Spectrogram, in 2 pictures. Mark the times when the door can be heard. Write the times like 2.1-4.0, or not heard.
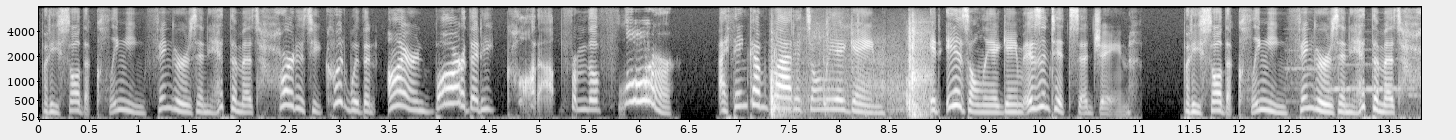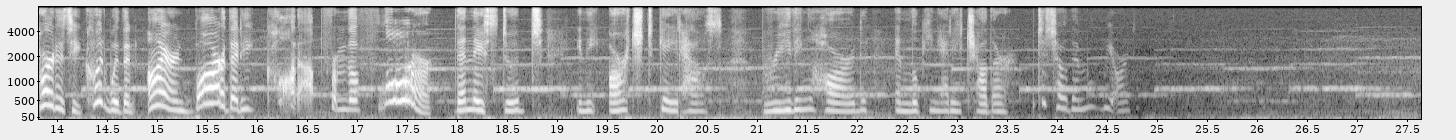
7.3-8.9.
